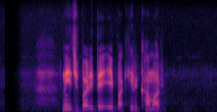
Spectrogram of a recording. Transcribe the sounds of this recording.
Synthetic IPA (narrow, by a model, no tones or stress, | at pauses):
nid͡ʑbaɽit̪eʔepakʰiɾkʰamaɾ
